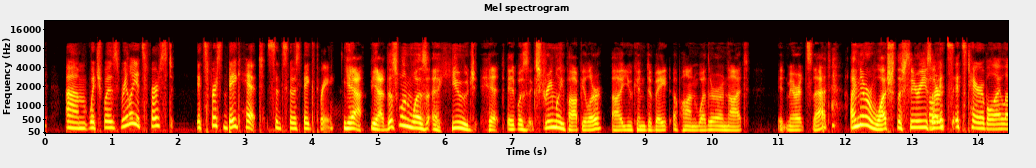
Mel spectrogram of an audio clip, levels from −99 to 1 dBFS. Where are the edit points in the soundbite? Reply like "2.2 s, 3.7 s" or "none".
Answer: 12.0 s, 13.3 s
